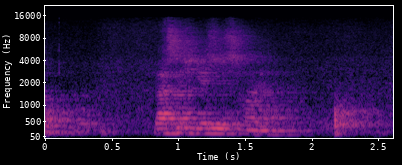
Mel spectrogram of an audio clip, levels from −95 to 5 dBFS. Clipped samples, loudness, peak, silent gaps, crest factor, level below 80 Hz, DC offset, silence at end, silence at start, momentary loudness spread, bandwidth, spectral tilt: under 0.1%; -45 LUFS; -28 dBFS; none; 18 dB; under -90 dBFS; under 0.1%; 0 s; 0 s; 14 LU; 15.5 kHz; -4 dB/octave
